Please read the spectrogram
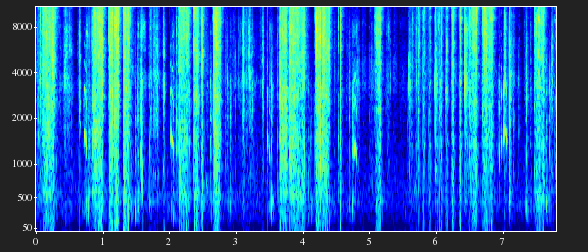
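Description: Wet mortar being scraped and spread onto expanded metal lath with a steel blade, in a run of short, irregular scrapes as a scratch coat is applied.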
